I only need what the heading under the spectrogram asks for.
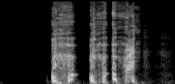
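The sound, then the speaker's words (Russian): Harsh, raspy coughing from someone who has inhaled poisonous gas: three loud bursts in quick succession, the last one longer and trailing off, with no talk. “Под конец вдохнувший ядовитый газ Раф непрерывно кашлял, сплевывая темную кровь.”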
